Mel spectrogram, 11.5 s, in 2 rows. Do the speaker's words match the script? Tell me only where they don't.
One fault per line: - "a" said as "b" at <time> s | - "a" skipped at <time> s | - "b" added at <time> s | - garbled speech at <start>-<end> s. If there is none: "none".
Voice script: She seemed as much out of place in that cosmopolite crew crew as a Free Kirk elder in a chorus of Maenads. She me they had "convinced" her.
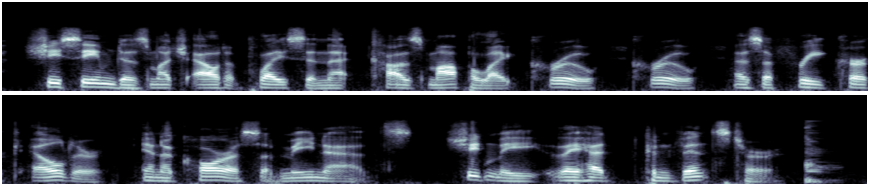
none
